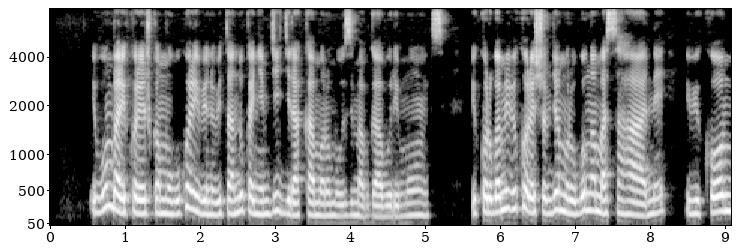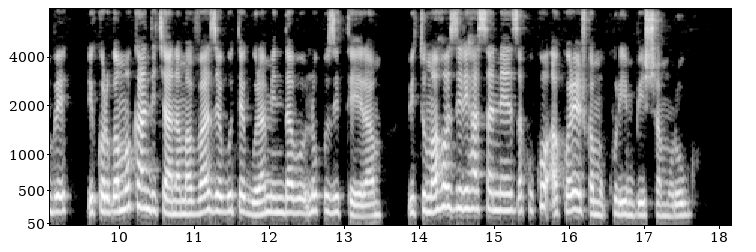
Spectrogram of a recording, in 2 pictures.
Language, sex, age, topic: Kinyarwanda, female, 18-24, education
